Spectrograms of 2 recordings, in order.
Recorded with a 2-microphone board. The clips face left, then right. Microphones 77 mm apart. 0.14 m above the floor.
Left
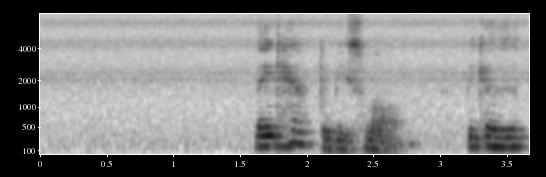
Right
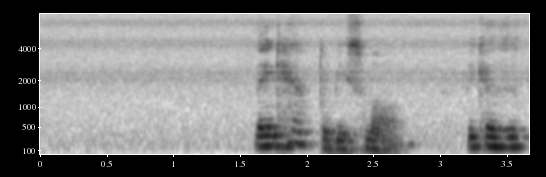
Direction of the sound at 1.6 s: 10° left (ahead or behind).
